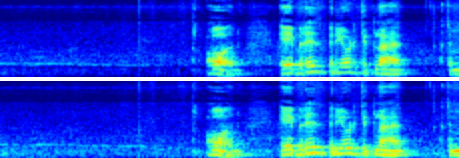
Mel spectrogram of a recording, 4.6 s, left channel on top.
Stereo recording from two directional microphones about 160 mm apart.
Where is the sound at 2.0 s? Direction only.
20° left (ahead or behind).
